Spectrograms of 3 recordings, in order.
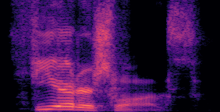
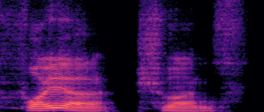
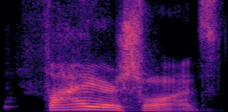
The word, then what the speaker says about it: Feuerschwanz: the amazing amazing van please tell me i'm going to get this right theater swans oh close ah help me out should we try again right it's fire schwarz fire swans okay foyer okay it's interesting because you know we did um we did ramstein's uh foyer fry and i thought it might be similar right yeah like how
